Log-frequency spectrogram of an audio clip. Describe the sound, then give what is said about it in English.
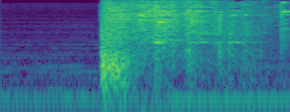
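Glass shatters in a sudden loud crash, followed by a second of bright tinkling shards scattering and settling, with a final small clatter at the end. Only a low hum precedes it. “Next thing I remember, I was standing on Brandon's porch with glass stuck in my right hand.”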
